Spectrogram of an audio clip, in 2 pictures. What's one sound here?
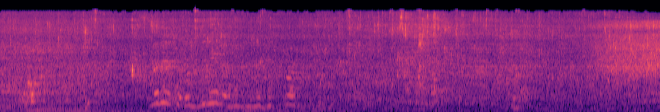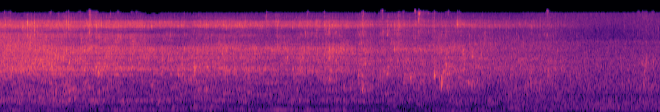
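Floodwater rushes and gurgles close by.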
